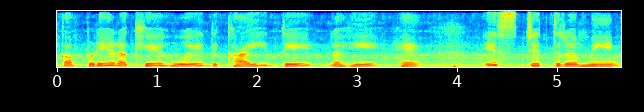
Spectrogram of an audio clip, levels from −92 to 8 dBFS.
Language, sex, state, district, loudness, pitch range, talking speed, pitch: Hindi, female, Madhya Pradesh, Dhar, -15 LUFS, 215-260 Hz, 105 wpm, 235 Hz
